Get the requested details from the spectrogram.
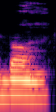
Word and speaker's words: boom: That would be boom in English, but we pronounce it as boom.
